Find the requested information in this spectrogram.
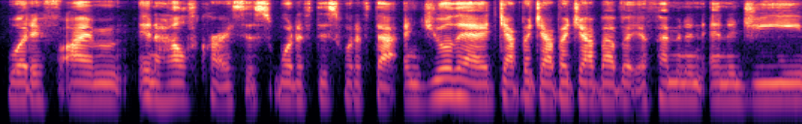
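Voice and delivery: usual speaking voice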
